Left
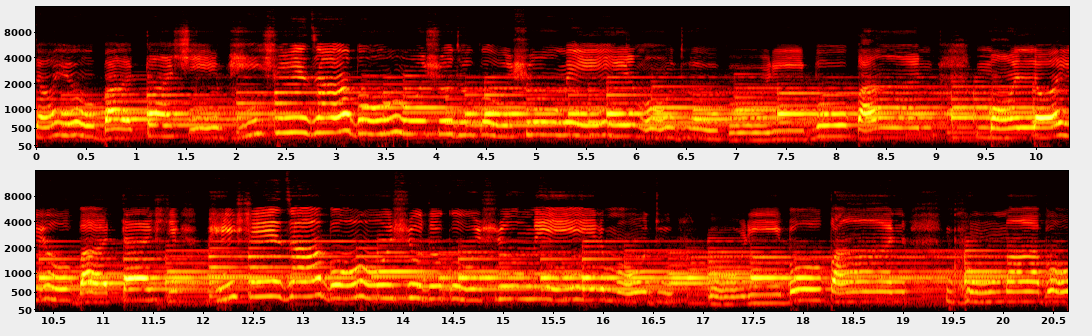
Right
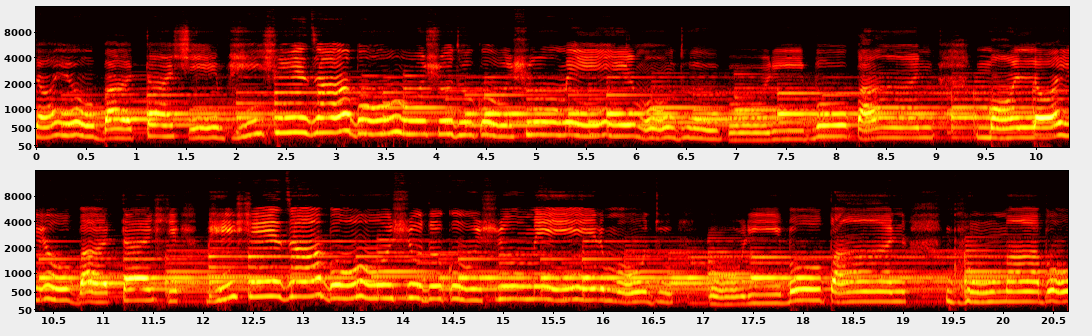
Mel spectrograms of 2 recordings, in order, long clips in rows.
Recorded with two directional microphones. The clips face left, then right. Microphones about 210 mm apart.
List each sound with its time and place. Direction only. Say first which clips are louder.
0.0 s music: right 3 dB; 10° right (ahead or behind)
7.8 s music: right 4 dB; 15° right (ahead or behind)
9.5 s music: right 2 dB; 10° right (ahead or behind)
17.5 s music: right 2 dB; 15° right (ahead or behind)
19.7 s music: right 3 dB; 15° right (ahead or behind)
